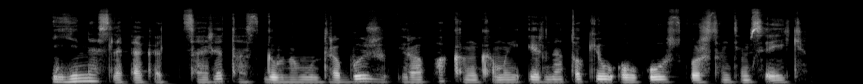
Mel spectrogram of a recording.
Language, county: Lithuanian, Kaunas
